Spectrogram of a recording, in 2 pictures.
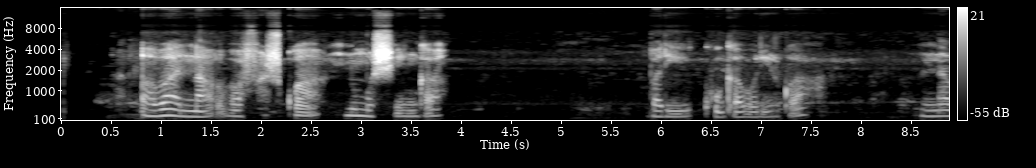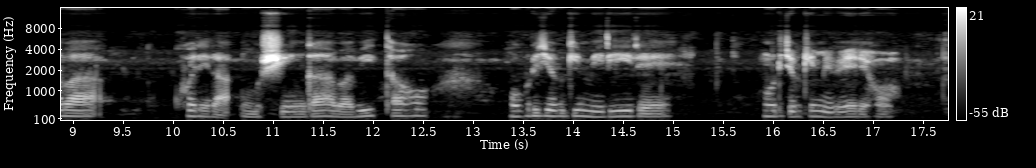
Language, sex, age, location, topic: Kinyarwanda, female, 18-24, Kigali, health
